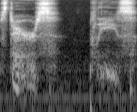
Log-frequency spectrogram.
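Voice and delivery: soft, hushed, sneaky whisper. In a tabletop game, sneaking up to him while obfuscated, whispering. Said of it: "I'm gonna whisper".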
